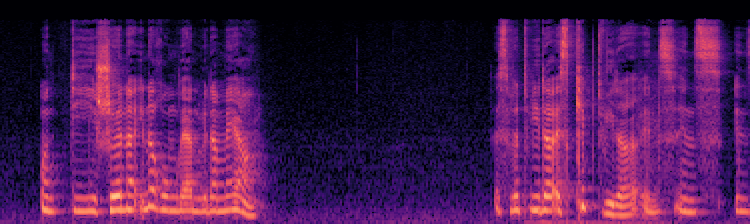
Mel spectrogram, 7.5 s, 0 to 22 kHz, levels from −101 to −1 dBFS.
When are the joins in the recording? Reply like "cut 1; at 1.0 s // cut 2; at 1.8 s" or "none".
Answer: none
